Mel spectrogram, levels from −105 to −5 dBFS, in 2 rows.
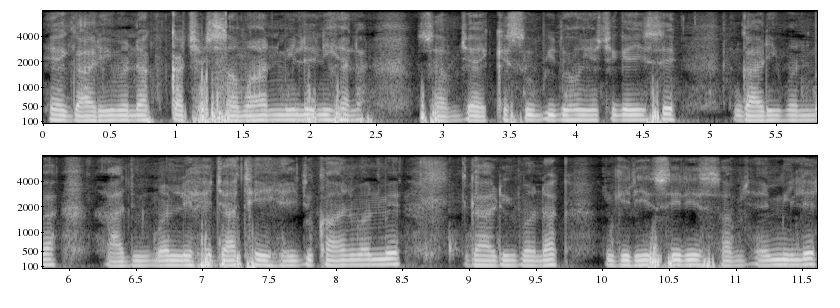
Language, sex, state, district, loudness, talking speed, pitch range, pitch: Chhattisgarhi, male, Chhattisgarh, Sarguja, -21 LUFS, 160 wpm, 125-135 Hz, 130 Hz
